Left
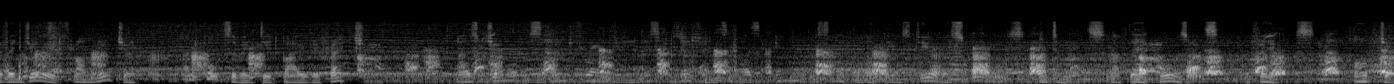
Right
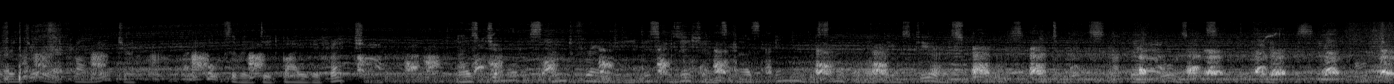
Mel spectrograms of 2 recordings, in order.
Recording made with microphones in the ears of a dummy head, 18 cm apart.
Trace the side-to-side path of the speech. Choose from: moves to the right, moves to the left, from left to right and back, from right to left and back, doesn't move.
from left to right and back.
